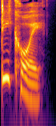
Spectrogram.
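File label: "decoy", British English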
